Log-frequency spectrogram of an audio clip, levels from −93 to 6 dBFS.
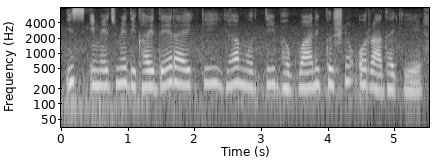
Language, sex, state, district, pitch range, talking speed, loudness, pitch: Hindi, female, Bihar, Kishanganj, 210-250 Hz, 175 wpm, -15 LUFS, 230 Hz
